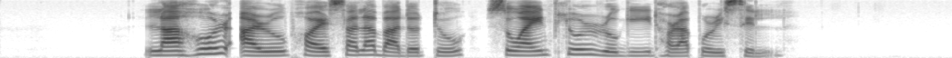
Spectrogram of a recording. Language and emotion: Assamese, neutral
